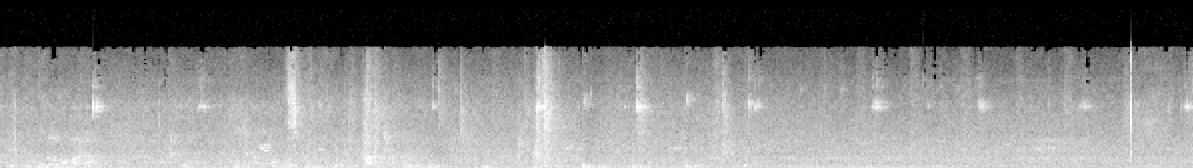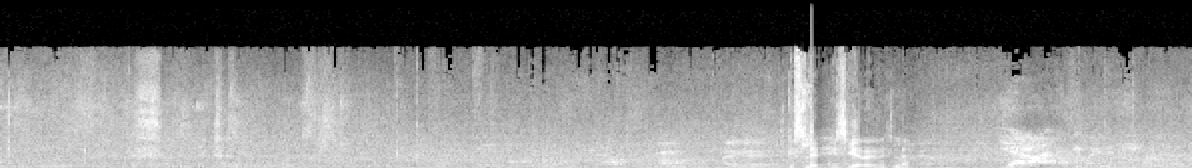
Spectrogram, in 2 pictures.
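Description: People chatter in a busy indoor hall.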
